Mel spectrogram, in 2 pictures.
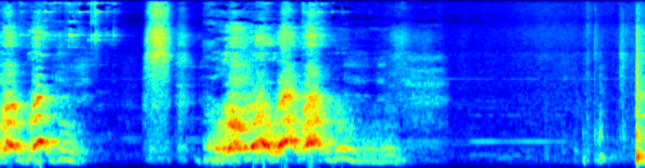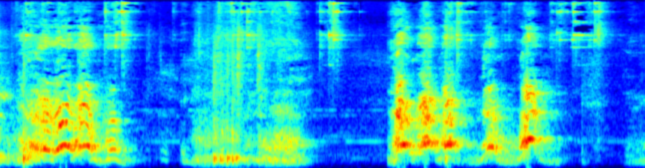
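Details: Layla, a Palestinian street dog now in Canada, goes crazy over a lamp shade, uttering repeated bursts of growling mixed with wavering, howl-like moaning, several rising and falling phrases with short pauses between them, indoors.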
